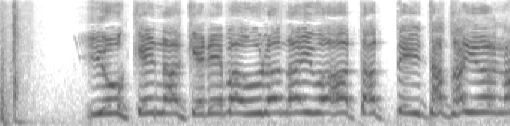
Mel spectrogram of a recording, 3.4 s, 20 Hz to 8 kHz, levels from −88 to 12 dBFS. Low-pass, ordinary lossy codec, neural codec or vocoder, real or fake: none; none; none; real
